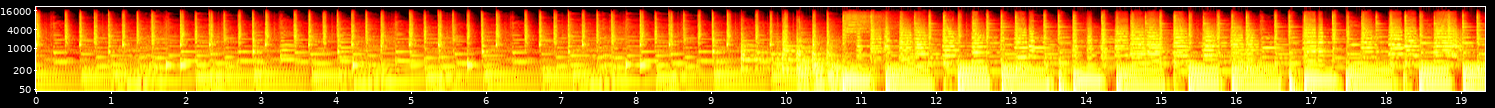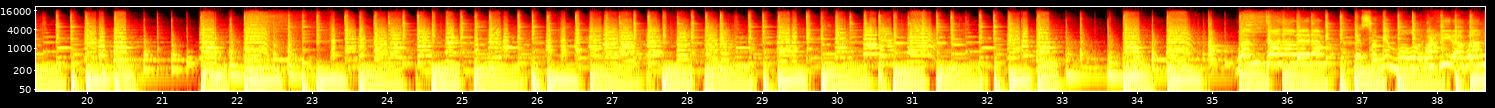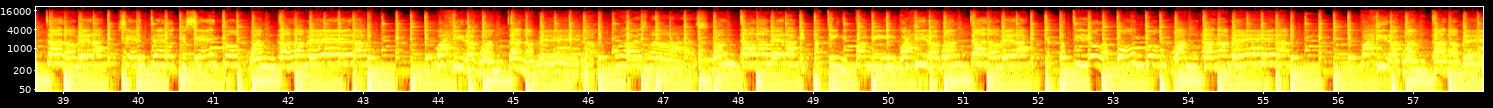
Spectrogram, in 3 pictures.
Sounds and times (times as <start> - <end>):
Music: 0.0 - 57.9.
